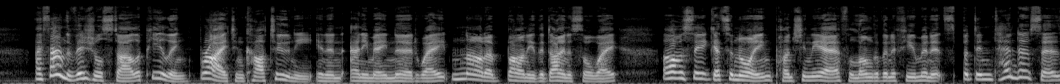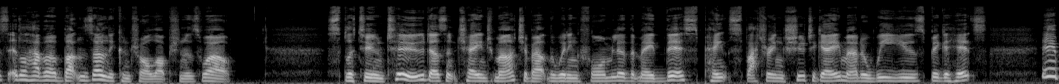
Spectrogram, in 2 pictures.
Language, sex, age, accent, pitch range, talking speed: English, female, 40-59, British, 150-205 Hz, 185 wpm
